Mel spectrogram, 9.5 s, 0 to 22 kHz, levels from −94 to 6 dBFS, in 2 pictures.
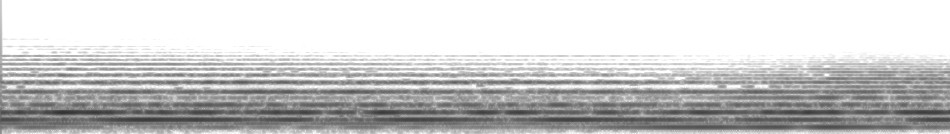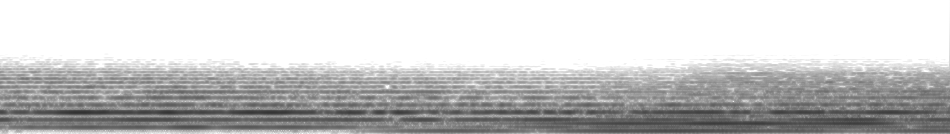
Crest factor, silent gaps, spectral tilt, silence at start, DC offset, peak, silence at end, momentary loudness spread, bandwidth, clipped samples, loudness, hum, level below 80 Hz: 12 dB; none; -11.5 dB/octave; 0 s; under 0.1%; -10 dBFS; 0 s; 5 LU; 4.2 kHz; under 0.1%; -23 LUFS; none; -60 dBFS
